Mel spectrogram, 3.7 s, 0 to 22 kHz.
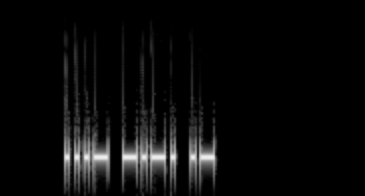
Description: Morse code, heard as a keyed tone, about 25 wpm, 700 Hz. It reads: VCA
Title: USA Call Sign Postfixes - 3 Letters 25wpm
